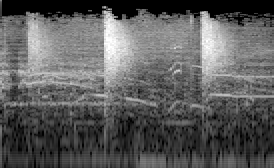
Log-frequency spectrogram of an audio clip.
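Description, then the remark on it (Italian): Three sharp whip cracks land about a second apart, each a loud, bright snap with a hissing tail, over a steady background hum with no one speaking. “Siete pronti con le fruste? Fatele cantare allora!”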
